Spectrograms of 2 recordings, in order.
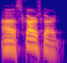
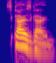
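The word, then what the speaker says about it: Skarsgård: never say right did it the clown oh skarsgard skarsgard that's it yep that's interesting i don't know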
